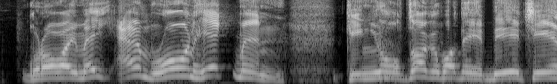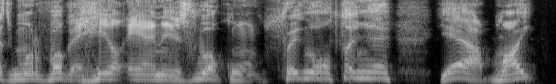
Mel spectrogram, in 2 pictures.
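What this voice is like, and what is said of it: Imitates another person's voice. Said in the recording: “This is ... real accent ... this is the true Christian Wade accent”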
